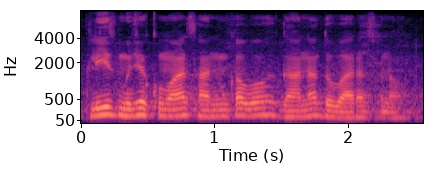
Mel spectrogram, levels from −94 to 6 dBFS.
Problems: none marked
